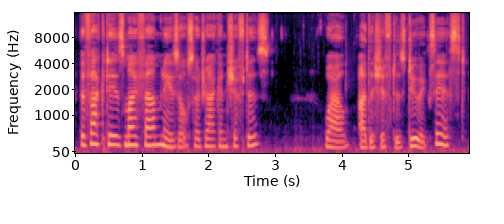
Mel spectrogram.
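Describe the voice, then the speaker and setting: Woman acting a mellow, composed fantasy queen. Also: medium pitch. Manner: regal, measured, formal. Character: gracious, shrewd, composed fantasy queen and mother. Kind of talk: fantasy audio roleplay acting.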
